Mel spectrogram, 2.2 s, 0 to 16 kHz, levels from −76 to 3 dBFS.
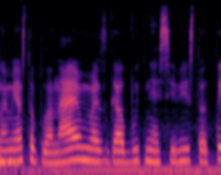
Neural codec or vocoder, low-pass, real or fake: none; 14.4 kHz; real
